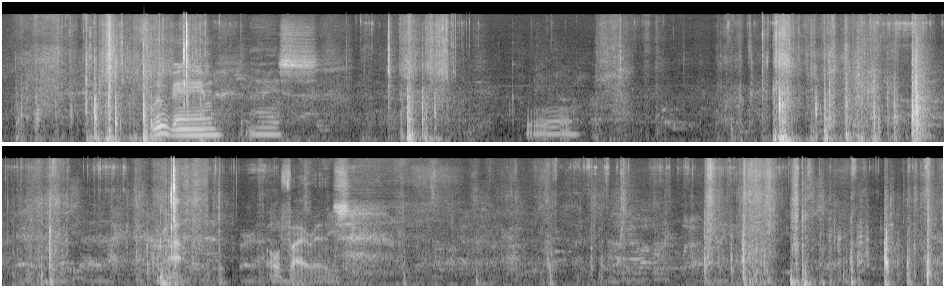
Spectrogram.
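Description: Cardboard shoe boxes knock and thud as they are lifted and set down.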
